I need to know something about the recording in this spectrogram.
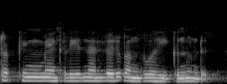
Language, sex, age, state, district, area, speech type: Malayalam, female, 30-45, Kerala, Kasaragod, urban, spontaneous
